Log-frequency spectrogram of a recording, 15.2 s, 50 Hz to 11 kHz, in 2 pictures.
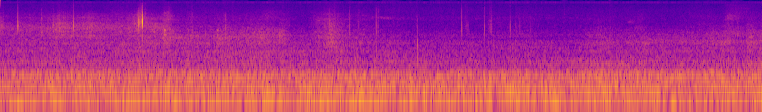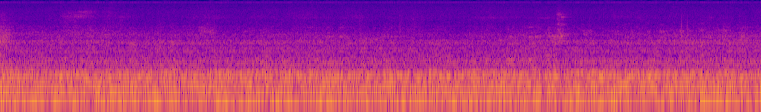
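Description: Interior running noise of an E233-series electric commuter train heard from inside its bilevel Green Car: a steady low rumble of wheels on rail and car body while the train runs between stations, with a few faint ticks.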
